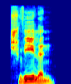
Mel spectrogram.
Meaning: 1. to smoulder 2. to fester, to simmer
- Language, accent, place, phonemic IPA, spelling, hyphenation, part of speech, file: German, Germany, Berlin, /ˈʃveːlən/, schwelen, schwe‧len, verb, De-schwelen.ogg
